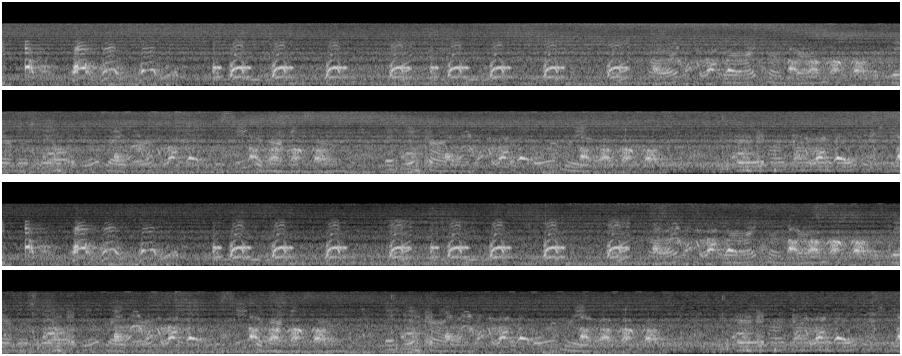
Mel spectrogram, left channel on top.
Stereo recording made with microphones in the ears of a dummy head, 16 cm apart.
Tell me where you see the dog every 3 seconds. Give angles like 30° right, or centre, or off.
30° left, 10° left, 10° right, 10° right, centre, 10° left.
